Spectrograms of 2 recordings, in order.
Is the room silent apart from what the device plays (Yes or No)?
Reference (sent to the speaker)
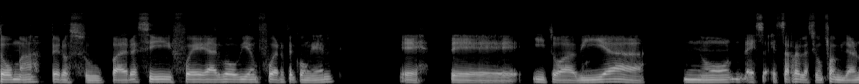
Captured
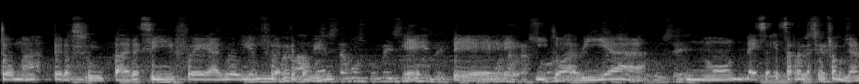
No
